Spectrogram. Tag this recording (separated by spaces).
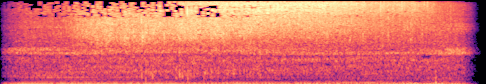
hose nozzle sea-spray ship spray water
